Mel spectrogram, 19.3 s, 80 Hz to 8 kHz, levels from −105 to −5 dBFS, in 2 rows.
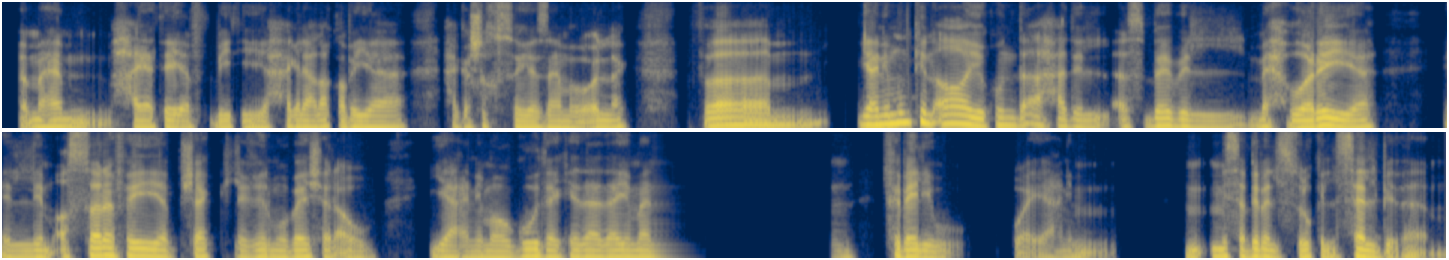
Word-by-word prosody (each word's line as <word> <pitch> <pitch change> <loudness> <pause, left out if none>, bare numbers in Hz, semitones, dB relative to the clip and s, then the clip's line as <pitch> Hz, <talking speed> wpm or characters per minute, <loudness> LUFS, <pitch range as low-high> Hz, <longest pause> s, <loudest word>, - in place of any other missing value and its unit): مهام 110 0 -1 0.2
حياتية 105 0 -1
في 100 - -12
بيتي، 105 -1 -3
حاجة 105 +3 -4
ليها 105 - +1
علاقة 110 -1 -1
بيَّ، 100 -1 0 0.3
حاجة 100 -1 -9
شخصية 105 0 -2
زي 100 +1 -1
ما 100 - -2
باقول 105 +2 0
لك. 110 0 -4 0.4
فآمم 70 - +2 0.2
يعني 145 +1 +5
ممكن 175 +1 +4
آه 160 -2 +5
يكون 130 +1 +2
ده 125 - -2
أحد 120 -3 -3
الأسباب 115 +2 -2
المحورية 110 +1 +2 0.5
اللي 105 +1 -1
مأثرة 120 +5 +3
فيَّ 120 -1 +3
بشكل 110 +1 -5
غير 110 +2 -1
مباشر 110 +1 -1
أو 105 -1 -5 0.4
يعني 100 -2 -2
موجودة 105 +2 0
كده 110 +1 -1
دايمًا 110 -1 -1 1.4
في 120 - -1
بالي 115 -2 +3
و 100 +1 -10 0.3
ويعني 100 +1 -9
م 105 - -10 0.7
مسببة 120 0 +3
للسلوك 110 +3 -2
السلبي 105 -1 +2
ده، - - -6
110 Hz, 135 wpm, -22 LUFS, 105-115 Hz, 1.4 s, يعني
